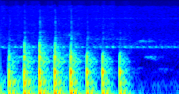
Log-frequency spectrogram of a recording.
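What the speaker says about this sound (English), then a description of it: "Then came a tip-tapping at the door." A rapid series of about eight light, evenly spaced knocks taps on a door, close and clear, before fading into quiet.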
